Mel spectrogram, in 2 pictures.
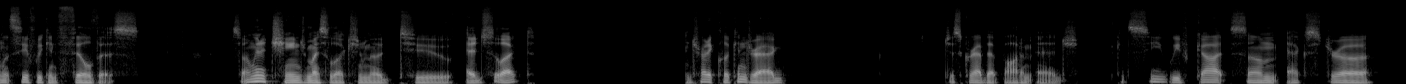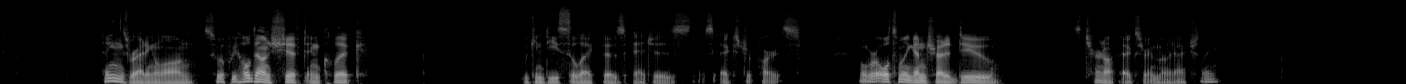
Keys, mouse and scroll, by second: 0.4-1.0 scroll down 2, 1.1 shift+middle click, 4.2 click, 6.0-9.0 drag, 10.6-11.9 scroll up 7, 12.7-13.9 middle drag, 14.1 shift+middle click, 14.6-15.4 scroll up 3, 16.5 shift+click, 17.0 shift+click, 17.3 shift+click, 18.3 shift+click, 18.8 shift+click, 19.1 shift+click, 19.4 shift+click, 20.1-20.6 middle drag, 20.7-21.5 shift+middle drag, 21.9-22.3 scroll down 1, 22.7 shift+click, 23.4 shift+click, 25.3 click, 26.4 shift+click, 26.6 shift+click, 27.0 shift+click, 27.7-28.1 shift+middle drag.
